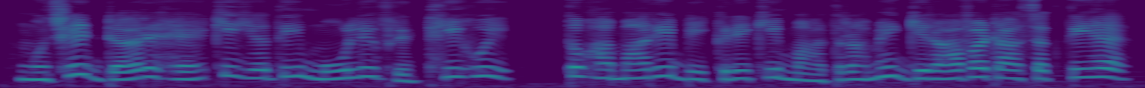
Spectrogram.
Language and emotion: Hindi, fearful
